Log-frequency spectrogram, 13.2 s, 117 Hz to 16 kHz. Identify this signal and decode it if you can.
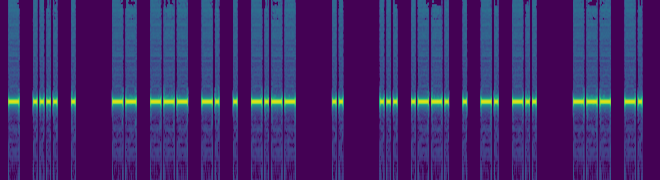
Morse code, heard as a keyed tone, about 18 wpm, spaced as for 15 wpm, 1000 Hz. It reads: THE MONEY I SPEND ON
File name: qotdfiles / 15wpm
